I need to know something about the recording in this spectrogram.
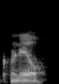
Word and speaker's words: Cornel: Just pronounce it Cornel. That's really what it's should be.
